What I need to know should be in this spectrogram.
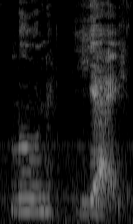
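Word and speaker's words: Meunier: and p p m pronounced Moon yay grapes must be harvested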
